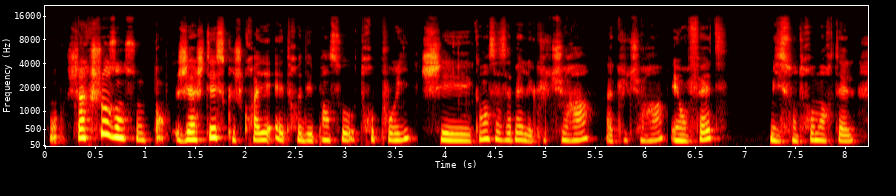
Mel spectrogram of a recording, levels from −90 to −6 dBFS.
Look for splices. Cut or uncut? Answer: uncut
